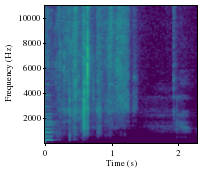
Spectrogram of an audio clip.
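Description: A paper label band around a ball of yarn rustles and crinkles as it is handled and turned over, for about a second and a half, then goes quiet.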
